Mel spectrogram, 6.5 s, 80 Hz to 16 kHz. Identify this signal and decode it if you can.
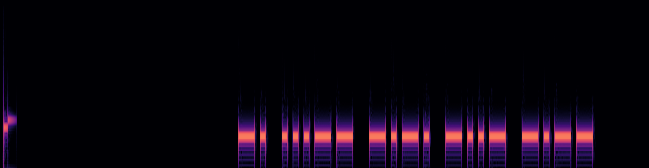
Morse code, heard as a keyed tone, about 22 wpm, 700 Hz. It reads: N3CXY
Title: USA Call Signs - 5 Characters - Repeated 3x - 22wpm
